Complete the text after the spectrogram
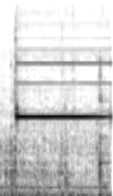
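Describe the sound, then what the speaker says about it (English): A kitchen timer sounds during a canning session, giving a single steady high-pitched electronic beep that holds clearly for over a second in a quiet room. "as soon as this timer goes off"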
